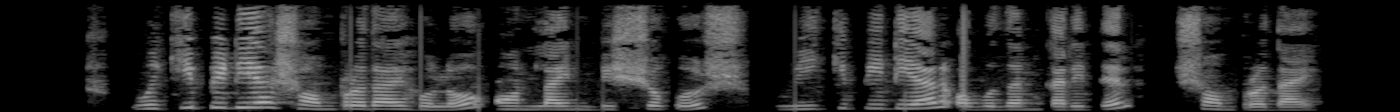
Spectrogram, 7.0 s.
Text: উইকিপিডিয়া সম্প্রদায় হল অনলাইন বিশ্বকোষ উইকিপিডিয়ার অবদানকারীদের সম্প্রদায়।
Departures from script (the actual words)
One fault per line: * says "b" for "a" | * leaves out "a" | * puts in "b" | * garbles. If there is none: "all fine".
all fine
